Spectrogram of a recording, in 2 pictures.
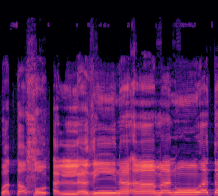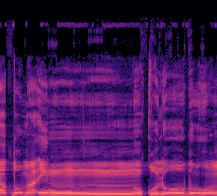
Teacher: جب آپ قلقلہ کریں، قلقلہ میں کوشش کریں کہ طو کی آواز کلیئر ہو · قلقلہ واضح ہو، ٹھیک ہے نا، واضح کرنا ہے. طو صفت استعلاء کو بھی ادا کرنا ہے اور اطباق کو بھی ادا کرنا ہے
